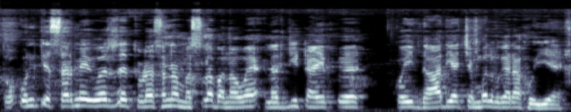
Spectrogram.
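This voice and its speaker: Speaking a little fast, this Pakistani man has a high-sitting, darkish voice with fairly even intonation and a throat made sore by a cold. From a hot store room in a village house, he chats his way through casual vlog narration, often turning to address viewers.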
